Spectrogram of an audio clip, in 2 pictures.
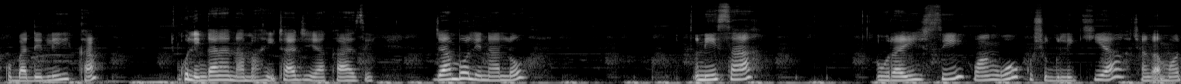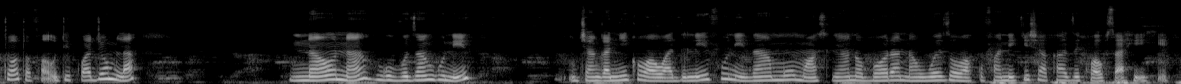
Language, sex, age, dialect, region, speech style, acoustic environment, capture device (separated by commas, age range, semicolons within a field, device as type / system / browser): Swahili, female, 25-34, Kenya - Mombasa, Kenya, relaxed, music, mobile / Linux / Chrome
